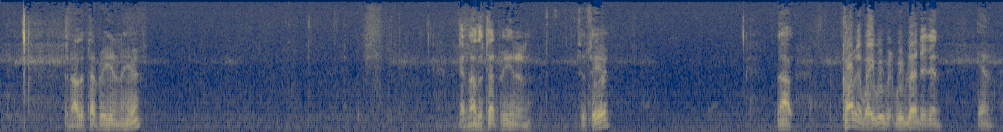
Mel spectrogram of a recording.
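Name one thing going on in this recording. An elderly man speaks close by in short bursts with long pauses.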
